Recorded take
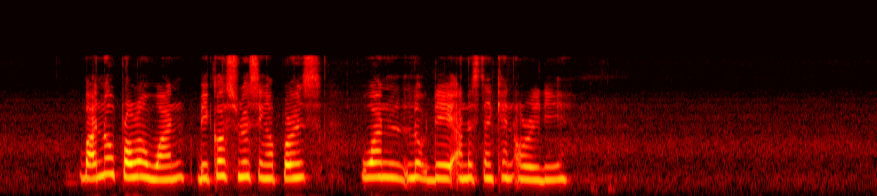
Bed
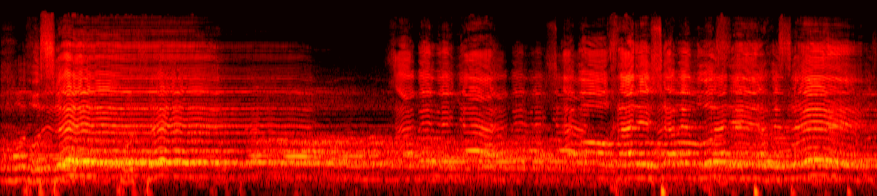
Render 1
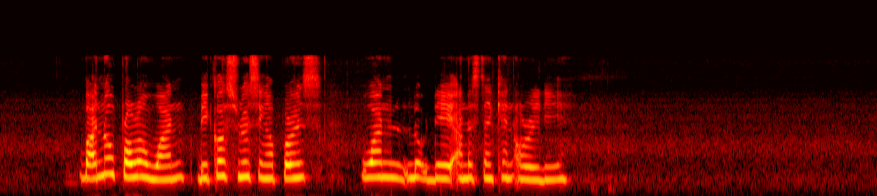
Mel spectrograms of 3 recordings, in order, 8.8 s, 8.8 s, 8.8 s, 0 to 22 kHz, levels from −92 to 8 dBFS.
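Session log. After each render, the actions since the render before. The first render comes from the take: 3.91–4.41 formant sharpening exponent 1.5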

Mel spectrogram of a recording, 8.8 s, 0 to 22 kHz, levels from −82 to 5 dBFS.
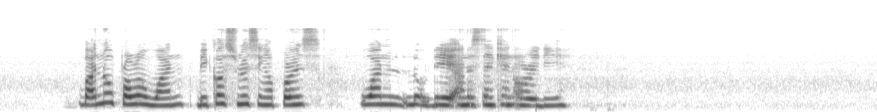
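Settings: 1.14–2.19 air absorption 110 m; 4.19–5.37 doubler 27 ms -2 dB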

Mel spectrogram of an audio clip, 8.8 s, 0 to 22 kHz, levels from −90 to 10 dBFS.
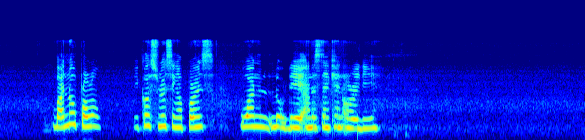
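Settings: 1.4–2.13 room tone, crossfade 0.24 s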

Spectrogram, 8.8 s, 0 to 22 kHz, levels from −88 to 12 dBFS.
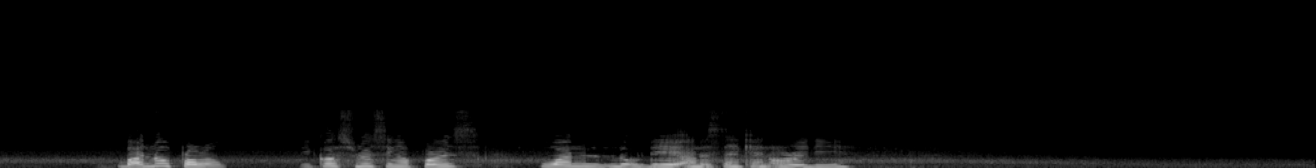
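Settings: low-pass sweep 1100 Hz -> 540 Hz, 6.21–7.76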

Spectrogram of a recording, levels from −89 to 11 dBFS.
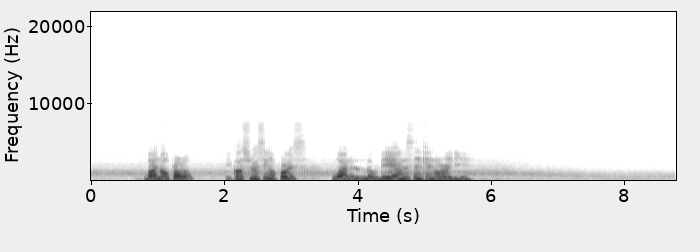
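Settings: doubler 30 ms -2.5 dB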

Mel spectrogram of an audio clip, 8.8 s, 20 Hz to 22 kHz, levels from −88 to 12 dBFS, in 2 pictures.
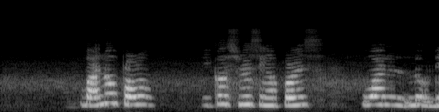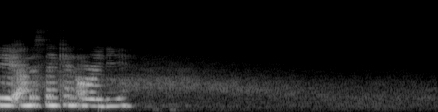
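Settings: gain +5.5 dB; limiter -2 dBFS, peak gain reduction 1.5 dB

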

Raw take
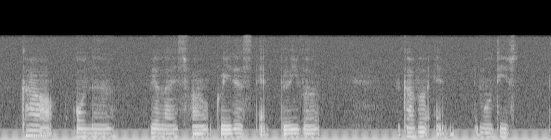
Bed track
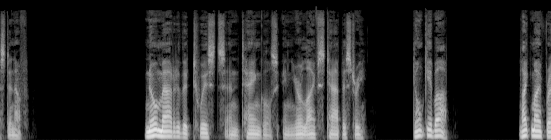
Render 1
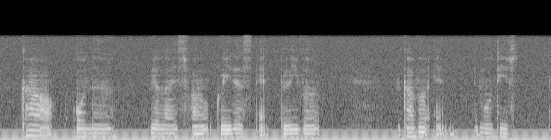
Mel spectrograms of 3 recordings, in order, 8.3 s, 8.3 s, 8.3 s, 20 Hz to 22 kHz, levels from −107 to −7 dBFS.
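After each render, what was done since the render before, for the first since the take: nothing audible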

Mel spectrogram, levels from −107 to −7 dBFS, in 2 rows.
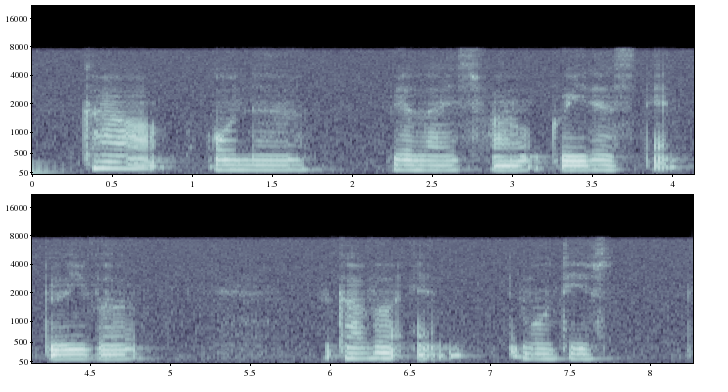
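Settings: de-hum 60 Hz, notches 9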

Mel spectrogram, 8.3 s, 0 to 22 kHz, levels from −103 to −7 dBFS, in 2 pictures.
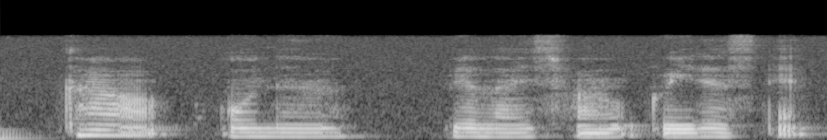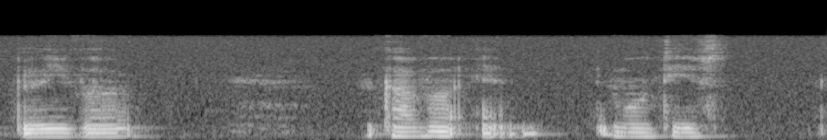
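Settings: noise print and reduce 6 dB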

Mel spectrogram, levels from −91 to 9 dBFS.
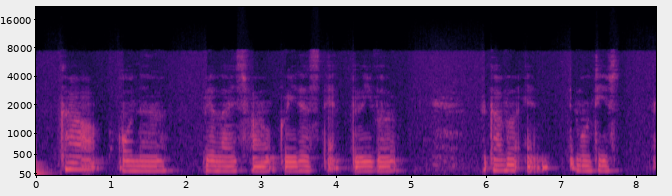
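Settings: sample leveller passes 1; compressor 2:1, threshold -38 dBFS, peak gain reduction 13 dB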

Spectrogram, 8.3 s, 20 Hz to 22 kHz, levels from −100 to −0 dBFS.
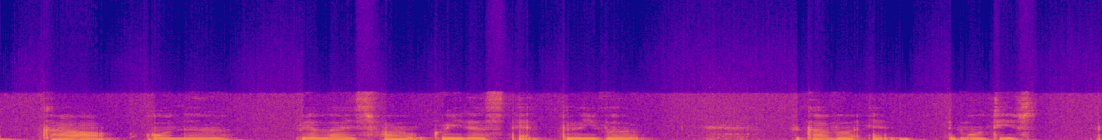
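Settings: gain +1.5 dB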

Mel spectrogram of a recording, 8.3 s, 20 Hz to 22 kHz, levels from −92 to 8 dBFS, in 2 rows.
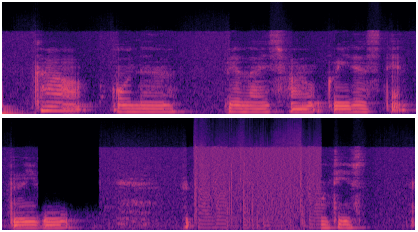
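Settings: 4.49–5.11 steep low-pass 590 Hz; 6.05–7.33 spectral compressor 10:1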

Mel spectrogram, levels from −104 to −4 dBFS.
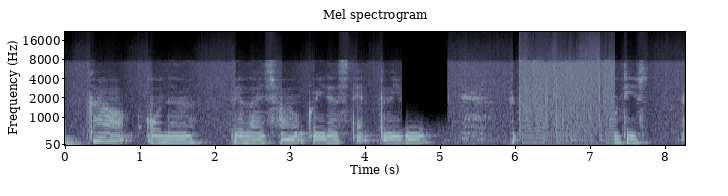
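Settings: compressor, threshold -32 dBFS, peak gain reduction 7.5 dB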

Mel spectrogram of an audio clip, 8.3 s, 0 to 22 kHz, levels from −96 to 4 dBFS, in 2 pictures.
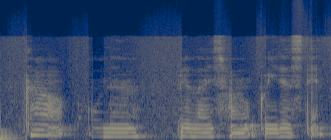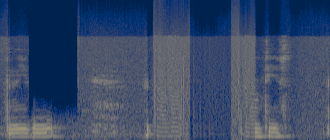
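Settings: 0.78–1.3 compressor, threshold -45 dBFS; 3.2–5.13 high shelf 5300 Hz +12 dB; 6.51–7.03 expander -27 dBFS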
